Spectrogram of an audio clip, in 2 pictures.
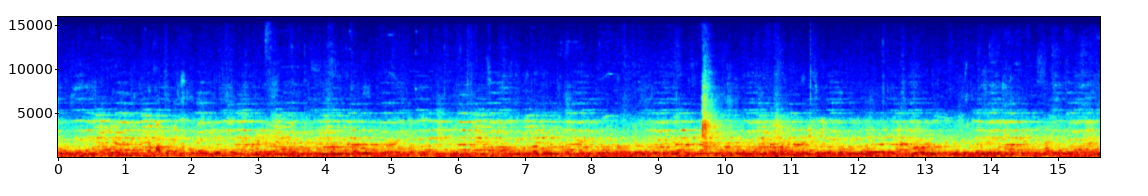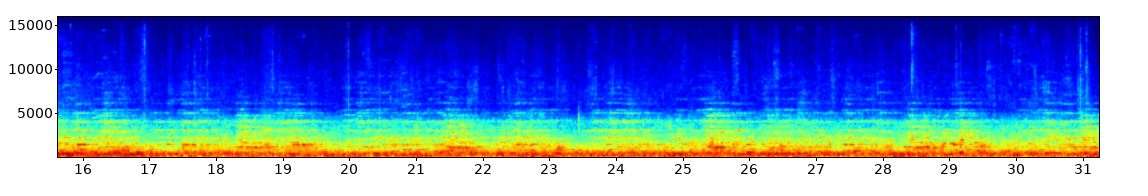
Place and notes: Sevilla, Provinz Sevilla, Spanien - Sevilla - Basilica de la Macarena - white night
Inside the Basilica de la Macarena during the white night. The sound of people inside the Basilica talking.
international city sounds - topographic field recordings and social ambiences
Sevilla, Spain, October 2016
